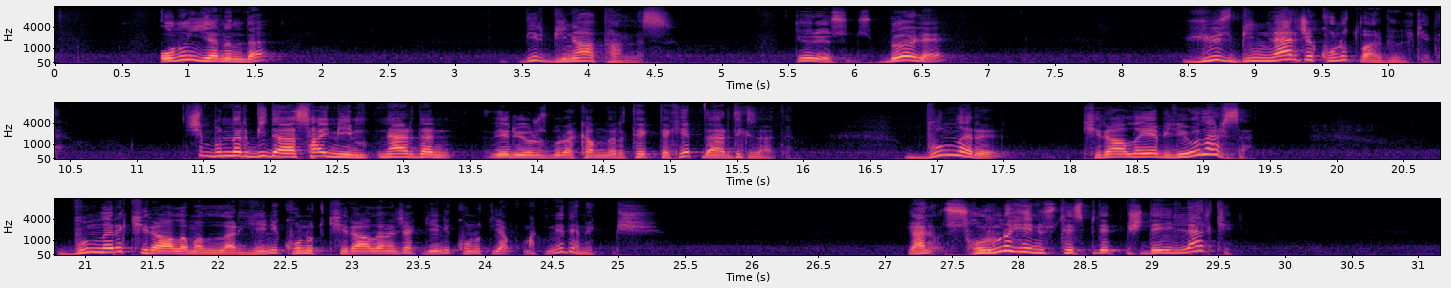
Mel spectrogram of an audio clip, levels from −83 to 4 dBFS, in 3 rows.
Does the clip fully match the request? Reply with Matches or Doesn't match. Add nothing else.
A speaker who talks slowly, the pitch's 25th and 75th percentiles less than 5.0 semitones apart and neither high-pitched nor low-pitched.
Doesn't match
